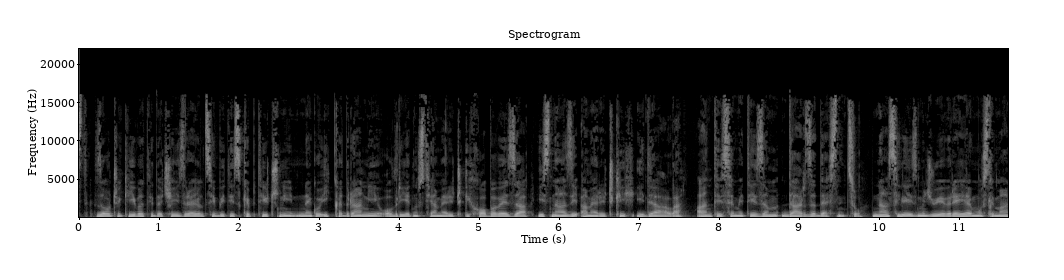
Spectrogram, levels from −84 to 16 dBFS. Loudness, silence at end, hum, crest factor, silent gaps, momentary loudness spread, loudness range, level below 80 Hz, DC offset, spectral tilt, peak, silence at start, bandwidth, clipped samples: -23 LUFS; 0 s; none; 16 dB; none; 4 LU; 2 LU; -52 dBFS; under 0.1%; -6 dB/octave; -6 dBFS; 0 s; 16.5 kHz; under 0.1%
